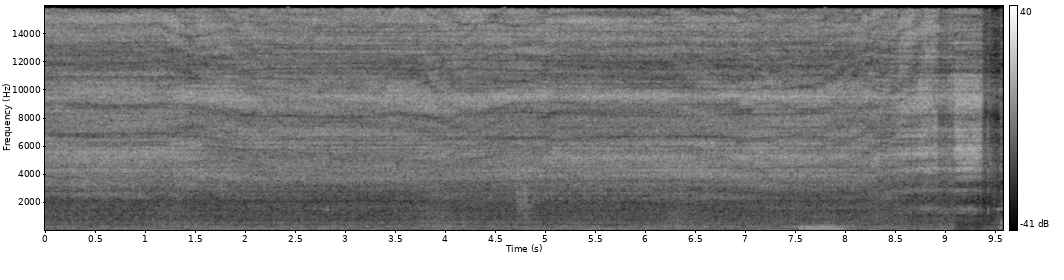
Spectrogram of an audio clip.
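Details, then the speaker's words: Loud hiss of suction and water spray with brief higher drill whines near the end: implant site drilling under irrigation, immediate implant at #25 in a 29-year-old male. "i'm going to drill up to 4.0 and the sinus floor is going to be penetrated using the good self-tapping ability of ts3 implant diameter 4.5 implant is going to be placed and bone graft is going to be done as shown"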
